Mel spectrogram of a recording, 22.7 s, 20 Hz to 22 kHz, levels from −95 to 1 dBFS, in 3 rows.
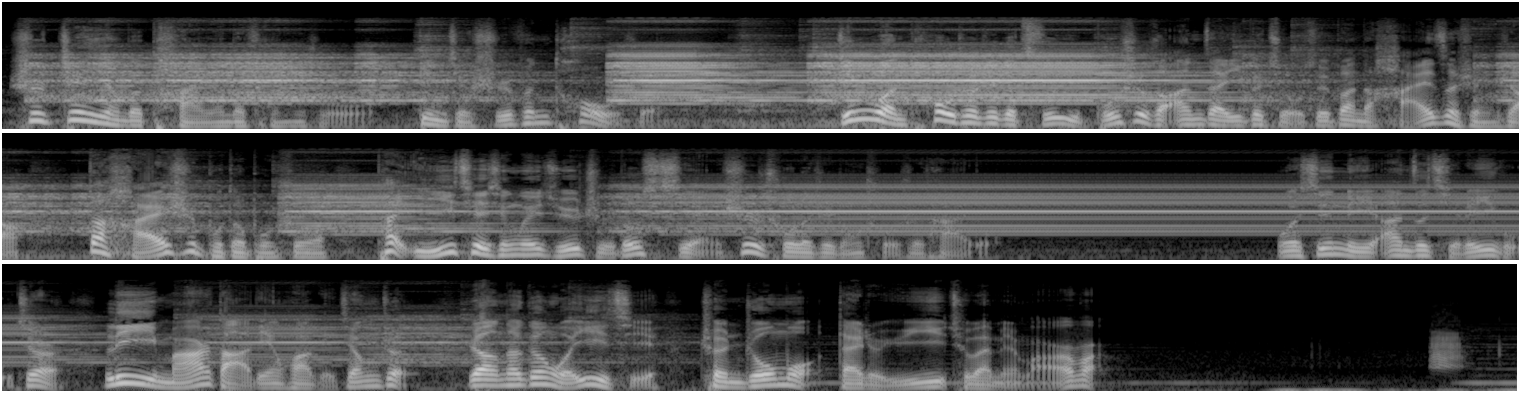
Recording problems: alarms or sirens; very loud; throughout; 2 dB above the speech

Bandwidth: 14 kHz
